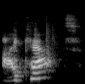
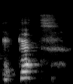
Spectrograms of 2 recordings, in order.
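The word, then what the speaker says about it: ikat: actual word of this i believe it is pronounced i cat or iket pattern it's i-k-a-t um it's i believe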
